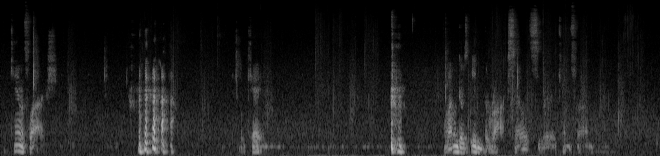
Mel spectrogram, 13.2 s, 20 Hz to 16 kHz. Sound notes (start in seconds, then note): 2.5 laughs; 7.8 coughs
